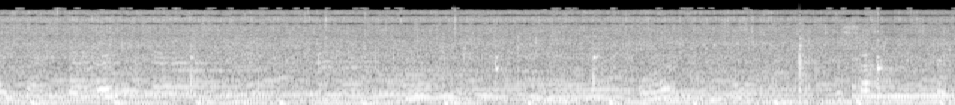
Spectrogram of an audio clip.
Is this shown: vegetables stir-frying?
yes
